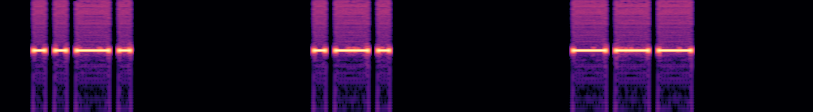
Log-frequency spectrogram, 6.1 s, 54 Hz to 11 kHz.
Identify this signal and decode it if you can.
Morse code, heard as a keyed tone, about 15 wpm, spaced as for 5 wpm, 1000 Hz. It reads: FRO
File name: qotdfiles / 5wpm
